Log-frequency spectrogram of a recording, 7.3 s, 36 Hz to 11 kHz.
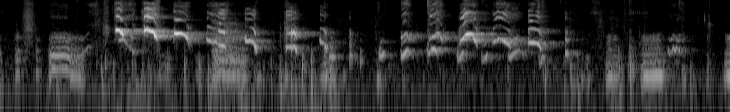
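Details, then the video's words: F1 Goldendoodle puppies, 25 days old, indoors at a house at 11pm, giving a busy chorus of high whines and squeaky yelps, overlapping tonal cries that rise and fall, with short growly bits in between. "F1 Goldendoodle Puppies 25 Days Old"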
